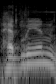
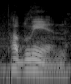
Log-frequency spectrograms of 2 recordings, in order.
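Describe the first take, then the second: First: The word has its usual standard pronunciation. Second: The word has an altered, song-style pronunciation. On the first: It is the word's usual form. The speaker calls it right. "The real word, by the way, is plebeian" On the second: It copies how the word was sung. The speaker calls it wrong. "how they pronounced it in the song"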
